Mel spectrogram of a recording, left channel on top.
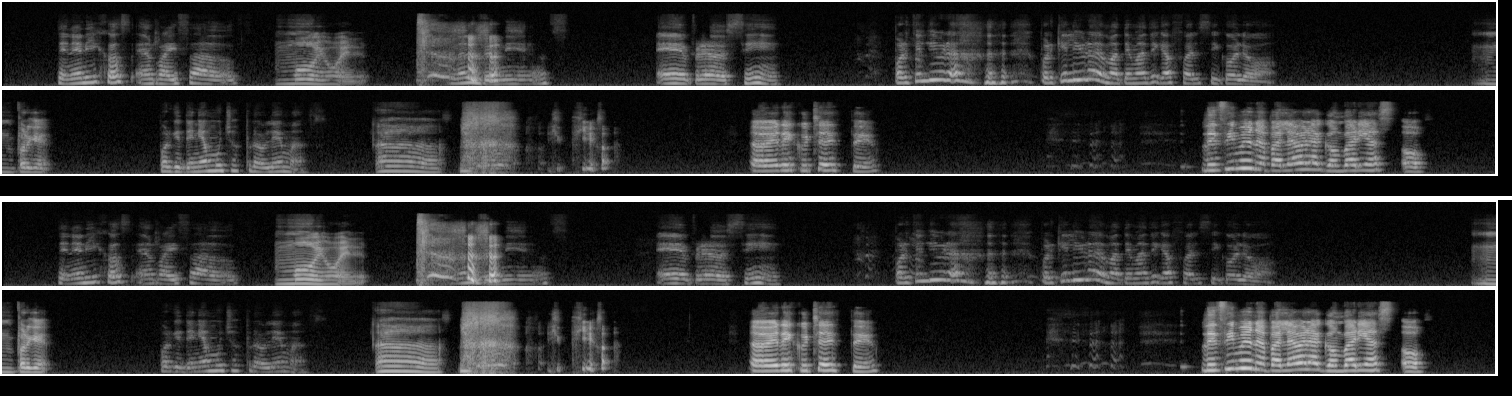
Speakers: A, on the left (about 55°); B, on the right (about 60°).
A: Tener hijos enraizados.
B: Muy bueno.
A: No
B: <laughs>
A: lo entendí. eso. Eh, pero sí. ¿Por qué el libro, <laughs> ¿por qué el libro de matemáticas fue al psicólogo?
B: Mm, Porque.
A: Porque tenía muchos problemas.
B: Ah. <laughs> Ay, Dios. A ver, escucha este. Decime una palabra con varias O.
